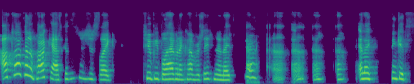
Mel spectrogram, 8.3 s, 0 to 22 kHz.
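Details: Adult woman, almost 32, with cerebral palsy who says talking is hard for her: dysarthria (cerebral palsy).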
